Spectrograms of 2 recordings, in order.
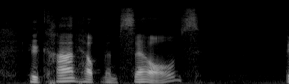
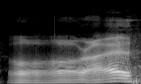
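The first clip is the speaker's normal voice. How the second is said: slow, drawn-out reluctant "oh, all right"; grudging reply; 7 dB louder, much slower than usual. Retold or imitated. Caught out by the man's glare, a slow grudging reluctant reply. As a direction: give in without meaning it.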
